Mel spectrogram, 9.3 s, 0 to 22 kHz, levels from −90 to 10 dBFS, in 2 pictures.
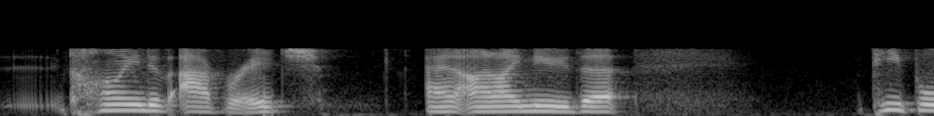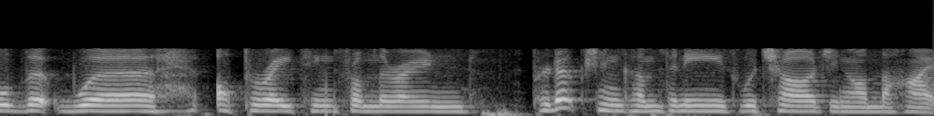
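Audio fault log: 1.32–1.36 s and 6.30–6.34 s, packet loss with pitch repetition: each gap lasts 40 ms, consistent with two 20 ms packets. The first comes just after "kind of" and the second just before "from their own production". The receiver filled each gap by looping the last pitch period, so the sound briefly holds as a slightly buzzy, frozen tone instead of dropping out. Unlike a plain dropout, there is no silent hole or click, and both losses are too short to fade to silence. The narrowband G.711 telephone sound stays the same through both.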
